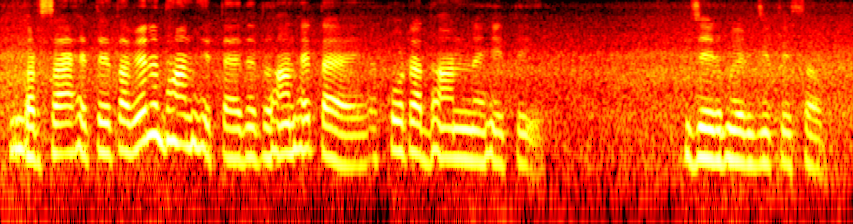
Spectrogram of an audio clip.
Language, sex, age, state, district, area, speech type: Maithili, female, 45-60, Bihar, Araria, rural, spontaneous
